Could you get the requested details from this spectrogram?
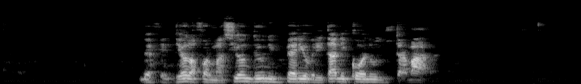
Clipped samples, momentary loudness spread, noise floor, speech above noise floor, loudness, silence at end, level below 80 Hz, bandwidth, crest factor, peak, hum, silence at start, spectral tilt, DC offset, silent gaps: under 0.1%; 12 LU; -72 dBFS; 54 dB; -19 LUFS; 1.5 s; -64 dBFS; 9.4 kHz; 20 dB; -2 dBFS; none; 1.4 s; -4 dB/octave; under 0.1%; none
